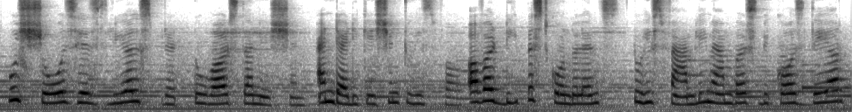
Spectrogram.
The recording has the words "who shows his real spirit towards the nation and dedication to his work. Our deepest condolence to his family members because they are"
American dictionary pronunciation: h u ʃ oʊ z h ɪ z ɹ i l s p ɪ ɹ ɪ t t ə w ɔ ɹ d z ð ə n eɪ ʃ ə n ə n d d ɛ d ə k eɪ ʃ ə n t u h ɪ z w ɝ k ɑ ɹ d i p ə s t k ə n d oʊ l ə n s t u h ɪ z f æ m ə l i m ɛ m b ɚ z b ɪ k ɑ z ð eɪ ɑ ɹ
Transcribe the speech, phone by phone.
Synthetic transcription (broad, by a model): h u ʃ oʊ z h ɪ z ɹ i l s p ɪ ɹ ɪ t t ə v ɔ ɹ d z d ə n eɪ ʃ ə n ə n d d ɛ d ə k eɪ ʃ ə n t u h ɪ z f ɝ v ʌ ɹ d i p ə s t k ə n d oʊ l ə n s t u h ɪ z f æ m ə l i m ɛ m b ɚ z b ɪ k ɑ z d eɪ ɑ ɹ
